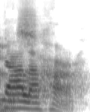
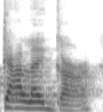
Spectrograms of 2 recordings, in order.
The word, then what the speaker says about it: Gallagher: It's pronounced Galahar. It's Galagher. It's not Gallagher.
